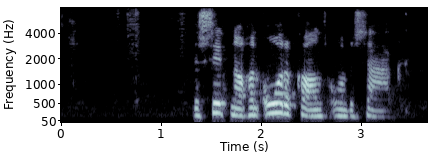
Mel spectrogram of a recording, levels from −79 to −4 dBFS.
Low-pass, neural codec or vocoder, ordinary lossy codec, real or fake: 7.2 kHz; none; Opus, 24 kbps; real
